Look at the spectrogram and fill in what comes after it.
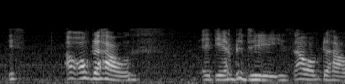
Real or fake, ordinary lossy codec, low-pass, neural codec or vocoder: fake; none; 5.4 kHz; vocoder, 22.05 kHz, 80 mel bands, Vocos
